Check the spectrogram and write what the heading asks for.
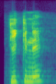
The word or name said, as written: pikne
